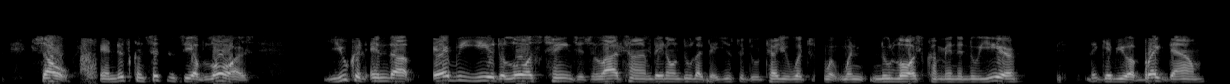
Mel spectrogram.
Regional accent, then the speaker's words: South Carolina, United States; now in Connecticut, United States; I'm from South Carolina, but I live in Connecticut.

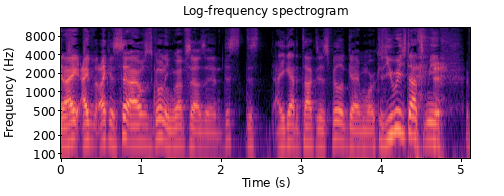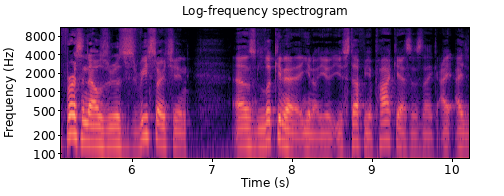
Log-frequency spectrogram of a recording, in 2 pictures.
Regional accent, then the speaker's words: Nigeria; I grew up in 5 countries, you know, I'm from Nigeria

